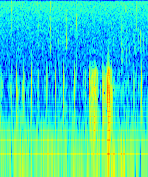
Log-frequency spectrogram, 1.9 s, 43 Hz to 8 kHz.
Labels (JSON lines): {"label": "biophony, knock croak", "recorder": "SoundTrap 300"}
